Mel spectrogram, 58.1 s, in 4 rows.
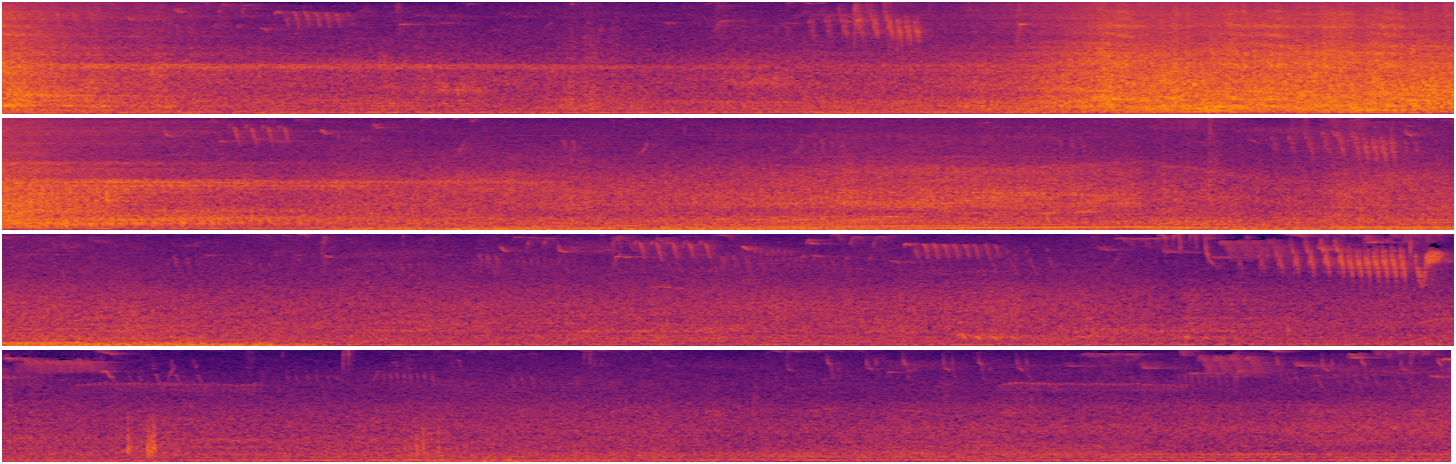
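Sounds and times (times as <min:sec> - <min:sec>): small birds chirping: 0:01.2 - 0:25.5, 0:26.6 - 0:32.5
low vehicle rumble: 0:17.0 - 0:32.4.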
